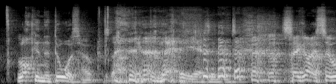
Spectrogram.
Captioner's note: laughs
